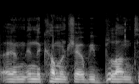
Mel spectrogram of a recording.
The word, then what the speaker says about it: Blount: He's one of those players that the Americans pronounce like you shouldn't think. All the commentators say Blunt. It looks like it should be Blount.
